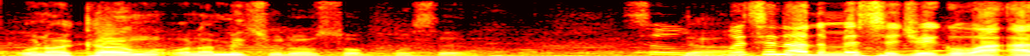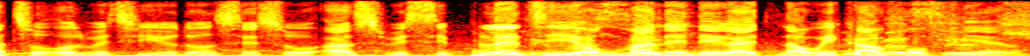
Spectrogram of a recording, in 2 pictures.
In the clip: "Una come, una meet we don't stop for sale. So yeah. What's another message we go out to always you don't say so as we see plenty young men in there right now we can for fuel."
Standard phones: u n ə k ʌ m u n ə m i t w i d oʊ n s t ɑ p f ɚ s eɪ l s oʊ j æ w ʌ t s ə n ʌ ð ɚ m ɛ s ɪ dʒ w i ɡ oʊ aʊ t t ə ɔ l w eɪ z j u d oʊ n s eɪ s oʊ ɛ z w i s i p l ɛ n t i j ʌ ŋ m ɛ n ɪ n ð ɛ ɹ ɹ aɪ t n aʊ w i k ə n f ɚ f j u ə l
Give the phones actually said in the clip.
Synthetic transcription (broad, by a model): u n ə k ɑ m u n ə m i t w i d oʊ n s t ɑ p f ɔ s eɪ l s oʊ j w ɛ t ə n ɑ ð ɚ m ɛ s ɪ dʒ w i ɡ oʊ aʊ t t ə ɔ l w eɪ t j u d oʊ n s eɪ s oʊ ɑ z w i s i p l ɛ n t i j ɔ ŋ m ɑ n ɪ n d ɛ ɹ ɹ aɪ t n aʊ w i k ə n f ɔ f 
